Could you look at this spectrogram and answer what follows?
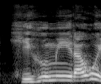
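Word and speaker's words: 一二三: 이찐이상 그러니까 이찐이상이라고 쓰고 히후미라고 읽어요.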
